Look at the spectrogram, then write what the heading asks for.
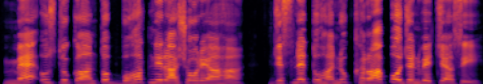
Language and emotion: Punjabi, angry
